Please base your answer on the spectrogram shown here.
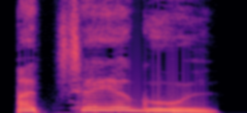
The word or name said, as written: ಅಚ್ಚಯಗೋಲ್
